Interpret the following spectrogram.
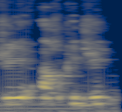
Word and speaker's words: JRPG: Say it correctly. G RPG. That's how you say it.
